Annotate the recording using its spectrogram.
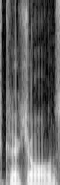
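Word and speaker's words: Connexions: So, the word the name of connections is spelled the French version. So, it's C O N X I O Ns. So, I make the Bugs Bunny joke. It's connections, you know, so that people understand that because they constantly try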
